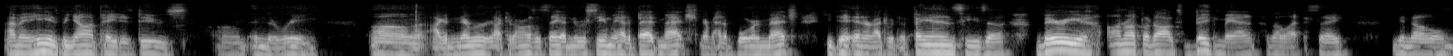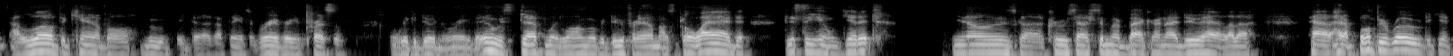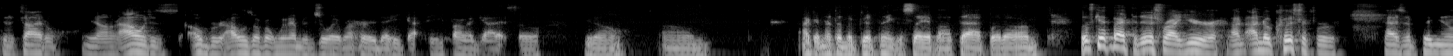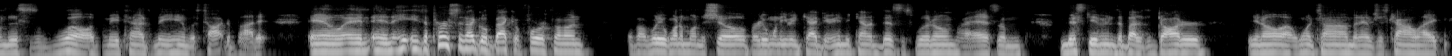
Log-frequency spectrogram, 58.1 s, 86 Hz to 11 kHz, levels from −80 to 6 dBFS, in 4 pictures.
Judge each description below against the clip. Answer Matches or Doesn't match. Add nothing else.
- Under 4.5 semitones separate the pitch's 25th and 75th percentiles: Matches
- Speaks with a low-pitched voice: Matches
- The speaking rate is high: Matches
